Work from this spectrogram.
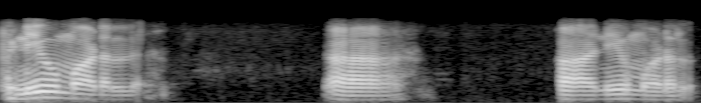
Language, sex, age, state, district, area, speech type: Tamil, male, 18-30, Tamil Nadu, Kallakurichi, rural, conversation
